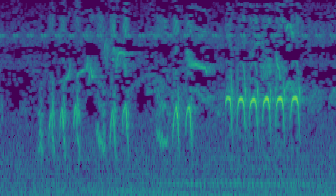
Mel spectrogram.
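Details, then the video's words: Chinese hwamei, a 'đảo' bird with a good voice offered for sale, giving clusters of short chirps, then a crisp run of six evenly repeated high whistled notes. "mi đảo giọng hay"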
